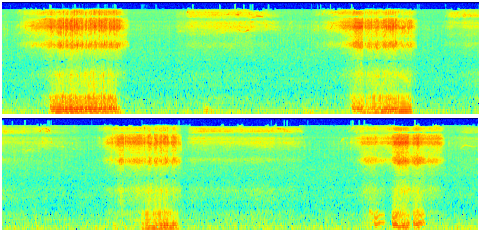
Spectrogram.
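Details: Sleeping pug with half-open "zombie" eyes: four loud, rattling snores about three seconds apart with quiet breathing between; snoring.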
